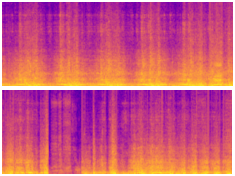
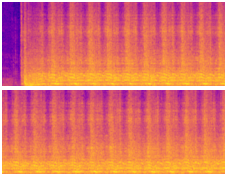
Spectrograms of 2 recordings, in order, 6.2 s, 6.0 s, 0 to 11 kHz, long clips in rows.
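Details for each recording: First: 1950s Caterpillar Traxcavator track loader diesel, long unrun, cranking on 12 volts with ether: starter drags slowly in uneven bursts and never catches; slow cranking, no start, owner wishes to check injector fuel. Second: 1950s Caterpillar Traxcavator track loader diesel, long unused, started on 24 volts: fires straight away and holds an even idle, about four pulses a second, no misses or knocks; runs with oil pressure, water temperature still low, normal start and idle.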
